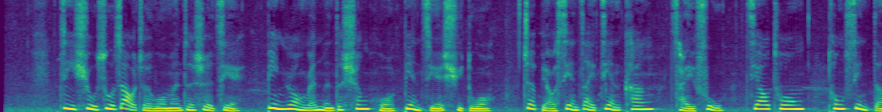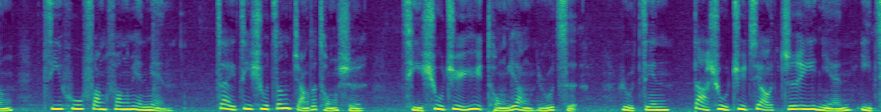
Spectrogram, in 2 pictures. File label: chinese voice over female commercial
